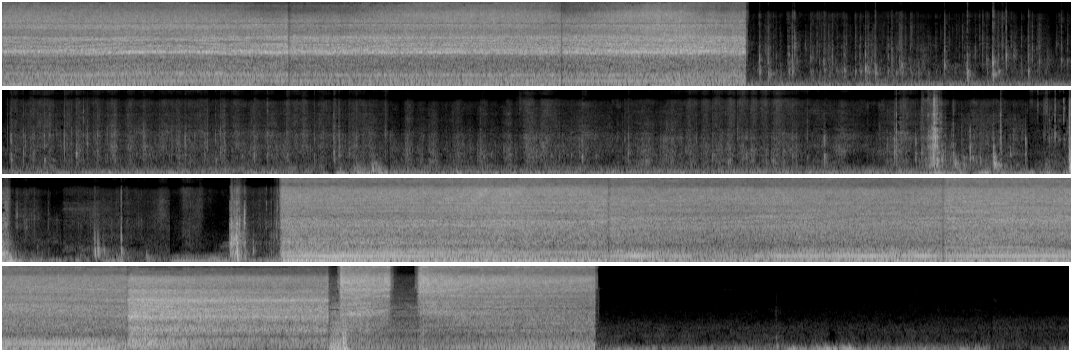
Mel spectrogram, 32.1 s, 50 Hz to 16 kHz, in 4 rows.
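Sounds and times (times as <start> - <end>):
pressure washer spraying water: 0.0 - 5.6, 18.1 - 28.6.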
